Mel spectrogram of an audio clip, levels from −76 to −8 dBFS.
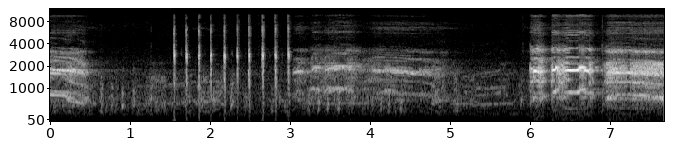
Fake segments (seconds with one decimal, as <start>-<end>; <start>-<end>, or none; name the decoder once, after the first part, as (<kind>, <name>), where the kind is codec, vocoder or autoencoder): none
